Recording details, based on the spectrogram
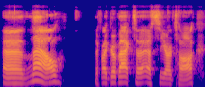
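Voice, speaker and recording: A man's voice: fairly high pitch, fairly even intonation, measured pace, bright, forceful tone, dry recording. A man presenting an informal programming tutorial, thinking aloud with self-deprecating asides as he explains. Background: keyboard typing and mouse clicks.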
